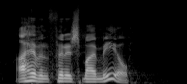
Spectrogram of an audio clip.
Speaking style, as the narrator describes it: The truck driver said calmly

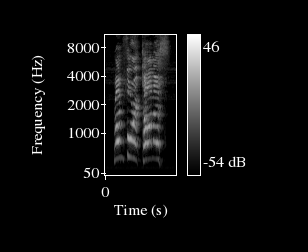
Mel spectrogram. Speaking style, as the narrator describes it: she shouted

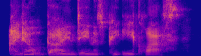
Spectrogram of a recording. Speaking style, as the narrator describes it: he whispered excitedly

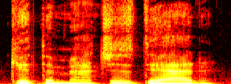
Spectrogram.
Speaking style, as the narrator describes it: David cried

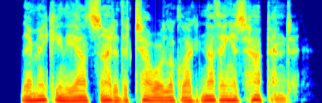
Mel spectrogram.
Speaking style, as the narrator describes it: he whispered to Syl

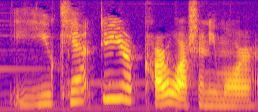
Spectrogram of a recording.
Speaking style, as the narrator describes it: I squeaked out

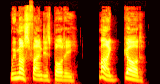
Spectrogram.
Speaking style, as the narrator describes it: he cried, unmanned by the abysmal horror of the thing

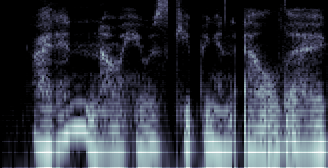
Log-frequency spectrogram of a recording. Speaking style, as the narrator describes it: murmured

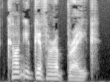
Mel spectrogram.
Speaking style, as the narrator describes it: Harry asked Ron quietly

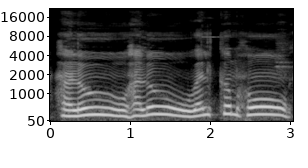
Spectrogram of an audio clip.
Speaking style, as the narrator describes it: the lion roared out

